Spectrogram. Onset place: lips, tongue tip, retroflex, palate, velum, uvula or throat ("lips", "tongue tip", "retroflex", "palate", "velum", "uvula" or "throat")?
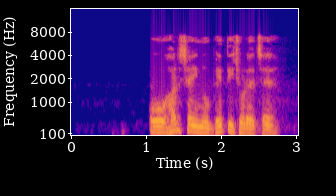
throat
